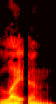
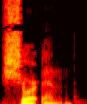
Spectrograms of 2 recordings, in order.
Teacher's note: t 后面接上 n 的话，通常都是喉音停顿。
